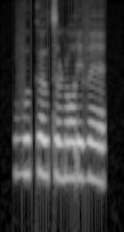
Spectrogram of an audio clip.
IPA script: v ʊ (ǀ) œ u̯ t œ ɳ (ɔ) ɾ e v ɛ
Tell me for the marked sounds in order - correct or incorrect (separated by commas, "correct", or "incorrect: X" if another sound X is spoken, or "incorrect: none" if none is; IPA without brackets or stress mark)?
incorrect: k, correct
